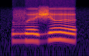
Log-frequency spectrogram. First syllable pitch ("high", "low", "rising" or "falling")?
low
